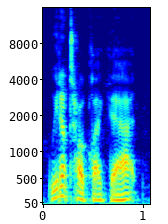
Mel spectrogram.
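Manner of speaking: normal talking voice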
